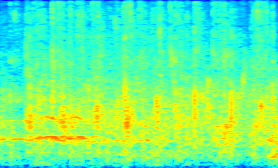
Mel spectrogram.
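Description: An audience in the Busan City Hall auditorium applauds at an award ceremony, a steady, fairly dense clapping that runs throughout, with a faint voice or tone underneath.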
